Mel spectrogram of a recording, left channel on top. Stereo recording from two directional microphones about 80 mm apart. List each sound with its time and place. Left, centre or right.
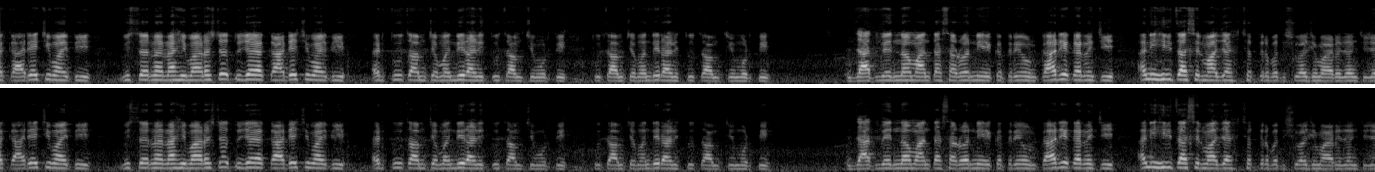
0.0 s speech: right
